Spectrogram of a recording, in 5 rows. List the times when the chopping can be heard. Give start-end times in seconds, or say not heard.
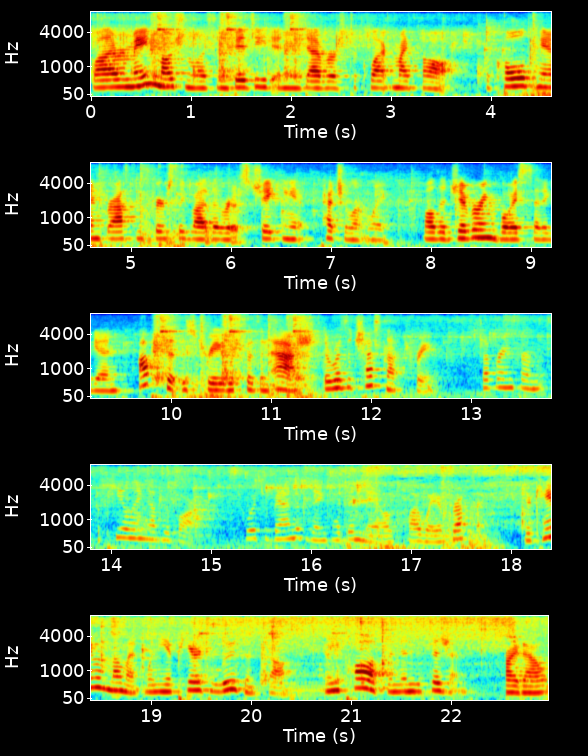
not heard.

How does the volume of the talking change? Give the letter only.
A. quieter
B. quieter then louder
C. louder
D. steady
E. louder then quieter
B.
